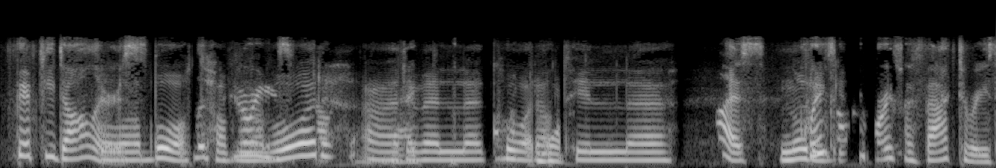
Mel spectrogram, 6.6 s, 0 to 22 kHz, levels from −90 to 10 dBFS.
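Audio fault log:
0.98–1.03 s, 4.09–4.14 s, 5.13–5.19 s: echo leak. Three brief, faint copies of speech arrive 348 ms after their source, at about 25, 35 and 40 dB below the main speech. They are most likely a loudspeaker-to-microphone echo that the far end's canceller did not fully remove. On a spectrogram, each shows up as a thin, low-energy smear that repeats the harmonic pattern of earlier speech at a fixed lag. In the waveform, each is a tiny ripple far below the main speech.
1.25–3.93 s, 4.71–4.84 s, 5.56–6.07 s: speech suppressed in double talk. The speech dips sharply in pieces, for around two seconds in total across the first span, about 150 ms in the second and about 400 ms in the third. The drops reach about 40 dB, about 40 dB and about 30 dB. This is likely an echo canceller turning down both sides while they overlapped. On a waveform, the envelope collapses abruptly in chunks. 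A spectrogram shows energy blanking out across the band, up to the 8 kHz ceiling of the call path.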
